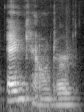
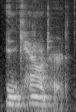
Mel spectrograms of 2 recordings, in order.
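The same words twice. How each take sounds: First: The stress is on the first syllable. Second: The stress is on the second syllable. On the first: The speaker calls it wrong. "Don't say encountered" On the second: The speaker calls it right. "the stress goes on the second syllable"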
